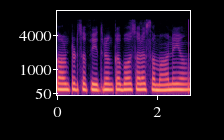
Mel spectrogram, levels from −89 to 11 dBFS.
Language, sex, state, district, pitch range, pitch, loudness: Hindi, female, Uttarakhand, Tehri Garhwal, 220-225 Hz, 225 Hz, -12 LUFS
